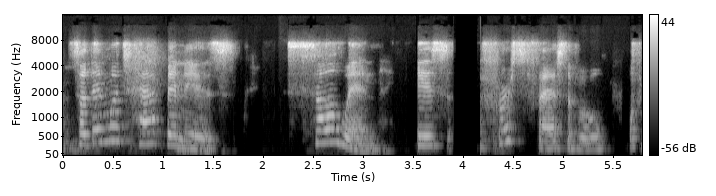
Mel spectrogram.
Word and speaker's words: Samhain: You pronounce it Samhain, but you spell S-A-M-H-A-I-N. Samhain. you spell it S-A-M. H-A-I-N. Uh-huh. You pronounce it Samhain. – Okay, so you have some silent consonants in there.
